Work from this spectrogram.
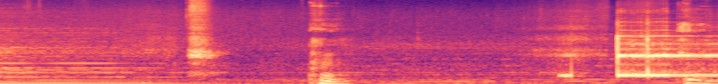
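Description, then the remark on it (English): A phone call being placed: a steady tone and a few clicks, then a loud electronic ring tone starts up near the end, clear, with no talking. “Should I try to call it for fun?”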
